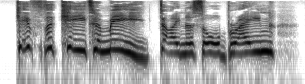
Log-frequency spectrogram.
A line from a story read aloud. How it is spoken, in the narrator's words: shouted Rosie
